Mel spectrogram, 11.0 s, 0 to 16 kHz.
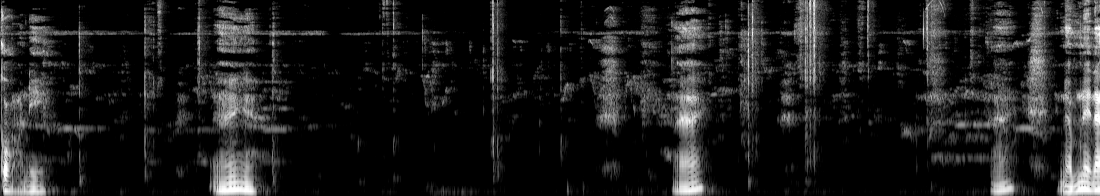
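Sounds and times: rooster crowing: 0:09.1 - 0:10.6.

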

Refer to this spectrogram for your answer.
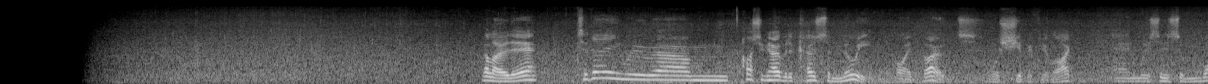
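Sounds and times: steady rushing noise: 0:01.5 - 0:12.0.

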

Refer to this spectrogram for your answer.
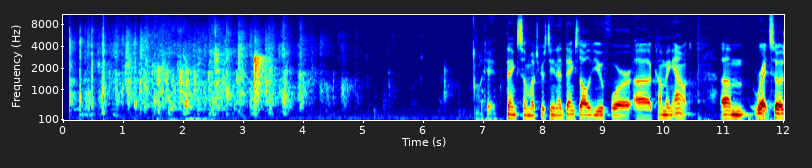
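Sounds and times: audience applauding: 0:00.1 - 0:05.1.

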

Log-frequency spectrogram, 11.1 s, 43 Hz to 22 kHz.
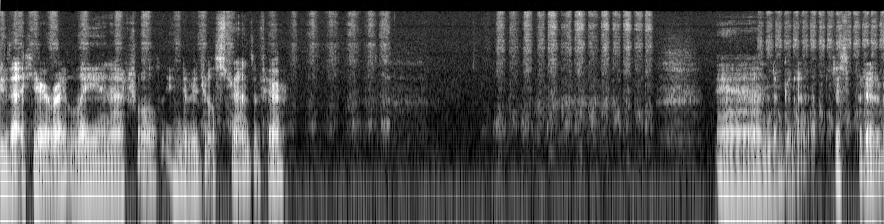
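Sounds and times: pencil scratching on paper: 0:00.0 - 0:04.9, 0:06.1 - 0:08.2, 0:09.3 - 0:11.0.

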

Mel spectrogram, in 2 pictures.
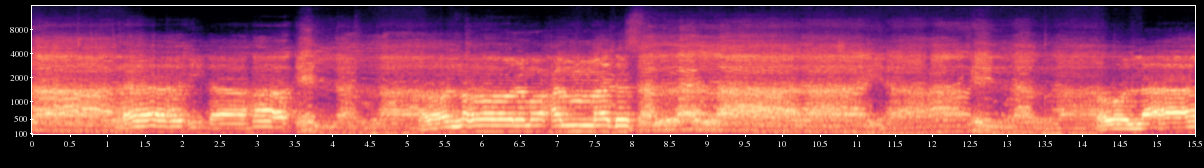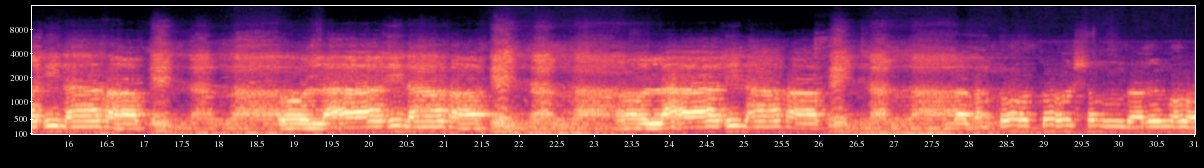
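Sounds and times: man chanting into a microphone: 0:01.2 - 0:08.7, 0:13.6 - 0:22.2, 0:23.0 - 0:31.0.

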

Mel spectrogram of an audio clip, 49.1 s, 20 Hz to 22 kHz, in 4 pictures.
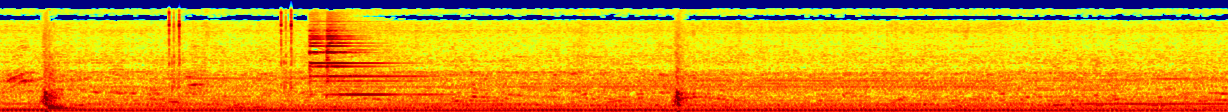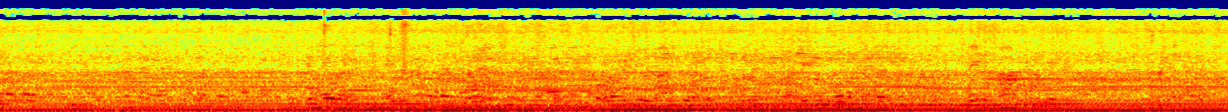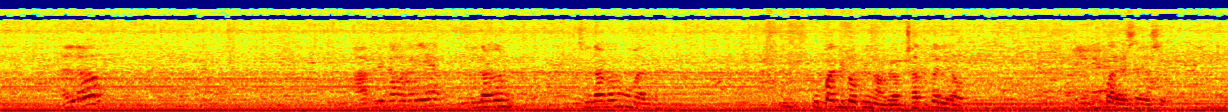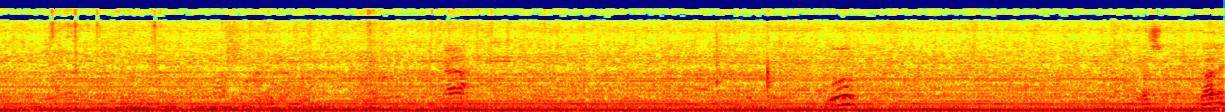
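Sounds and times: faint indistinct voices: 0:00.0 - 0:49.0
low mechanical hum: 0:00.0 - 0:49.0.

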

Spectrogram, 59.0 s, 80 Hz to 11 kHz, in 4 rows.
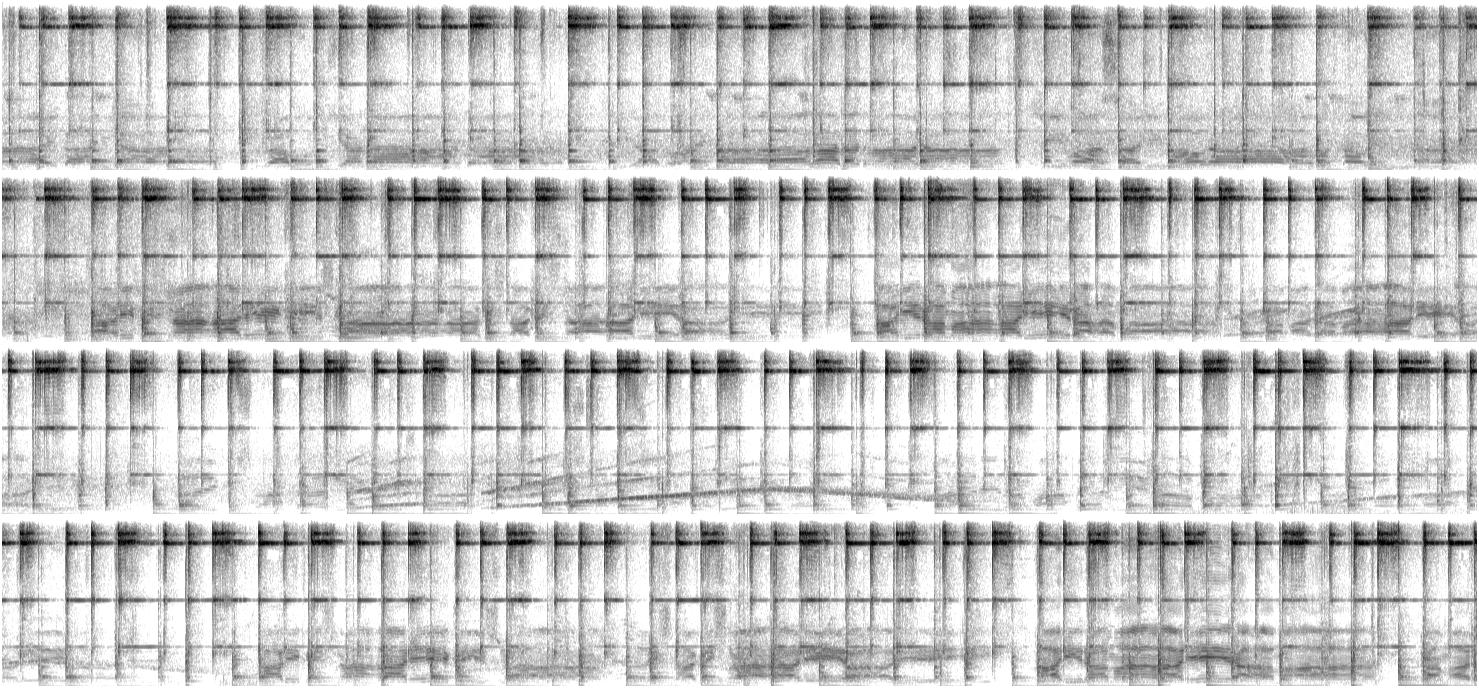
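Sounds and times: drum rhythm: 0:00.0 - 0:59.0
hand cymbals clinking: 0:00.0 - 0:59.0
men singing: 0:00.0 - 0:59.0.

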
